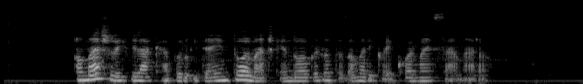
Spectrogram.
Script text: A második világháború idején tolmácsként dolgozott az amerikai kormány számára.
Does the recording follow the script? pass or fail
pass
